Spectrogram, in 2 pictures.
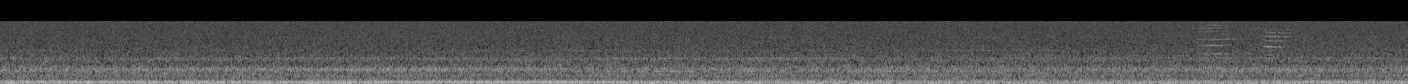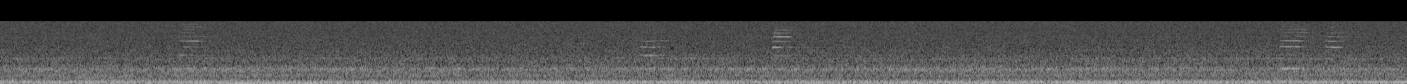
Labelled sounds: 12.0	12.9	killer whale, northern resident, G clan, call N24ii, 1.5 to 6.4 kHz
15.9	16.2	killer whale, northern resident, G clan, call N24ii, 2.8 to 5.9 kHz
20.5	20.8	killer whale, northern resident, G clan, call N24ii, 1.4 to 3.0 kHz
21.8	22.0	killer whale, northern resident, G clan, call N24ii, 3.5 to 3.7 kHz
26.9	27.2	killer whale, northern resident, G clan, call N24ii, 4.4 to 5.2 kHz
27.9	28.1	killer whale, northern resident, G clan, call N24ii, 2.2 to 3.1 kHz

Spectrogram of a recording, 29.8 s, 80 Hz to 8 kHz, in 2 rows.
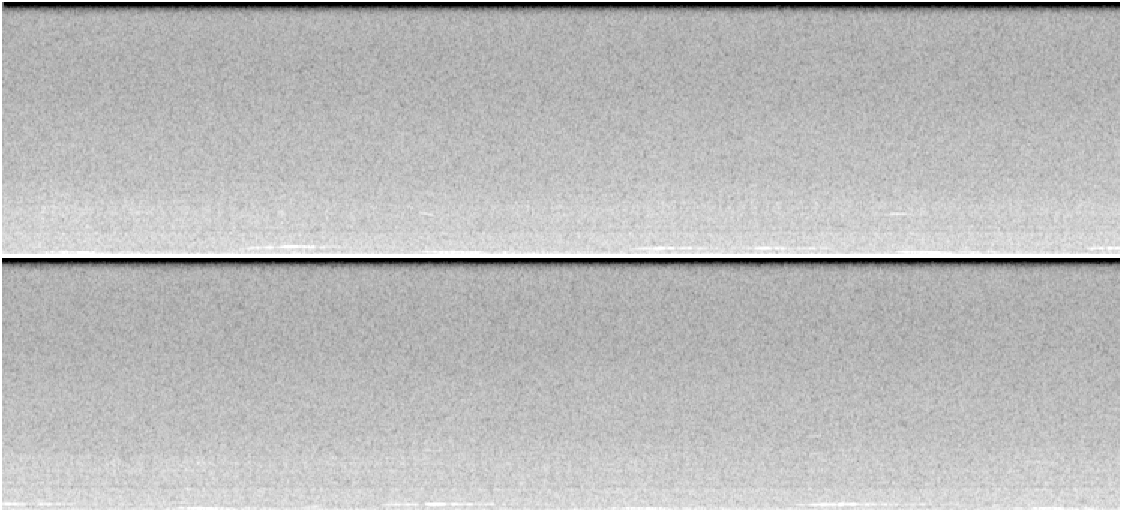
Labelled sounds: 11.8	12.1	humpback whale, 1.3 to 1.4 kHz

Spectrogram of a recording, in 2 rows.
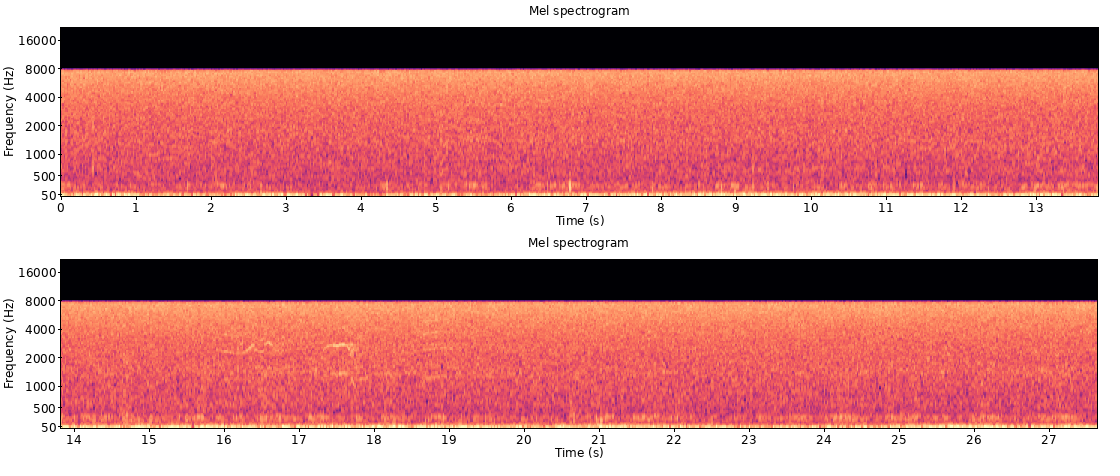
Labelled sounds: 15.9	16.7	killer whale, 1.6 to 3.6 kHz

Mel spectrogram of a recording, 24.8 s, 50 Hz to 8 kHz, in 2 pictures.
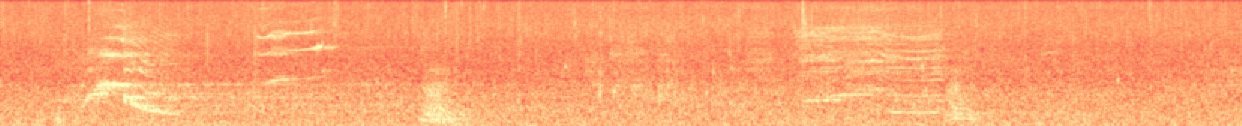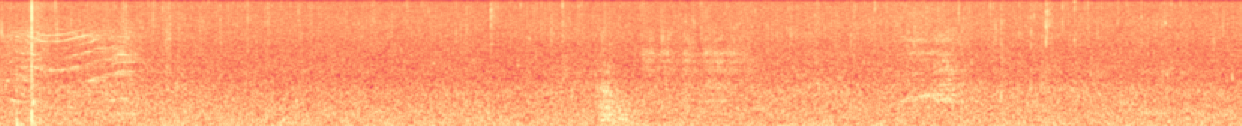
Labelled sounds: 0.9	1.4	humpback whale, 0.78 to 3.3 kHz
2.6	3.4	humpback whale, 1.1 to 4.8 kHz
8.0	9.5	humpback whale, 0.78 to 4.3 kHz
12.6	13.8	humpback whale, 1.1 to 3.8 kHz
18.8	19.1	humpback whale, 2.0 to 2.3 kHz
21.6	21.9	humpback whale, 0.78 to 0.84 kHz

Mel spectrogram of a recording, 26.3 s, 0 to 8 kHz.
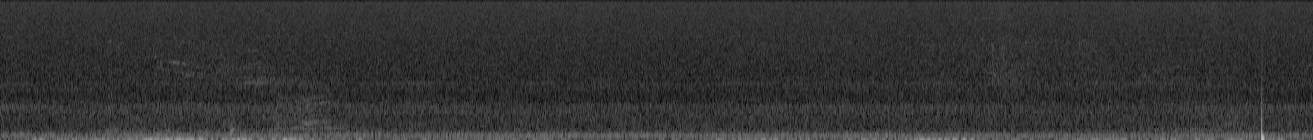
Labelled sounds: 3.3	3.6	killer whale, Bigg's (transient), 1.9 to 2.1 kHz
4.9	5.3	killer whale, Bigg's (transient), 1.1 to 1.4 kHz

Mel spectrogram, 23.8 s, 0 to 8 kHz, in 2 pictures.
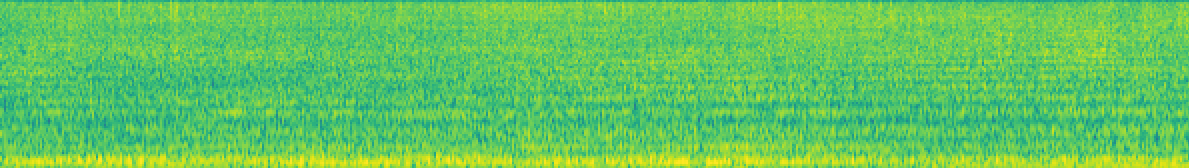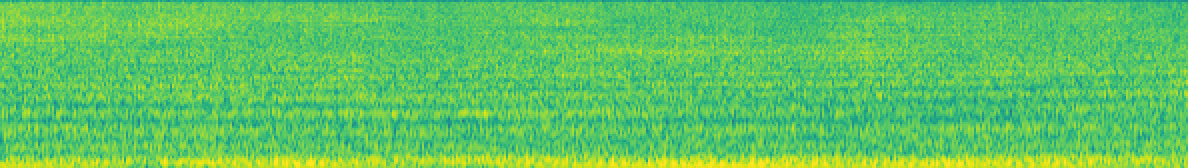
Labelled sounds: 2.2	2.4	vessel noise, 0.96 to 1.1 kHz
12.6	12.8	vessel noise, 4.2 to 4.4 kHz

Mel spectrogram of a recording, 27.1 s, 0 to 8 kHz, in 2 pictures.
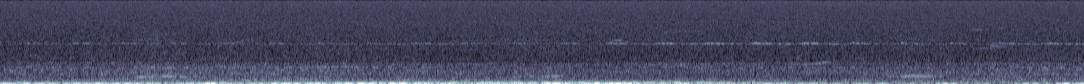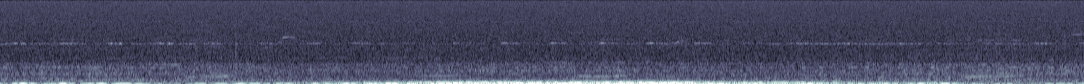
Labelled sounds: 7.6	7.9	humpback whale, 1.5 to 1.9 kHz
12.4	12.6	humpback whale, 1.3 to 1.5 kHz

